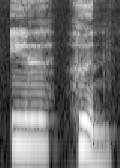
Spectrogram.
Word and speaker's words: 일흔: 70 is 일흔. 일흔. Okay, it's 일흔. But here, sometimes H has no sound. So you can say 일흔.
